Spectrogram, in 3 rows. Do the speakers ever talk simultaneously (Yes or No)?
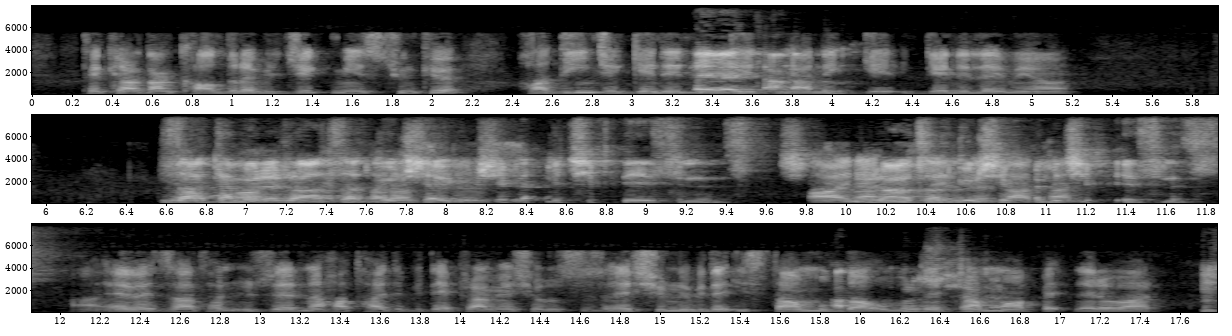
Yes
